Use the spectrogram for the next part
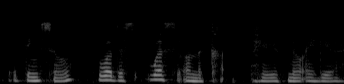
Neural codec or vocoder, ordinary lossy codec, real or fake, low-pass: codec, 16 kHz, 1.1 kbps, Voila-Tokenizer; none; fake; 7.2 kHz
